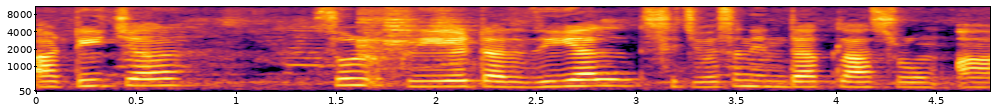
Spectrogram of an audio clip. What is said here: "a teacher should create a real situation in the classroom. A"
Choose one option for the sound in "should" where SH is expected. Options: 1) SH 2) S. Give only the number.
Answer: 2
